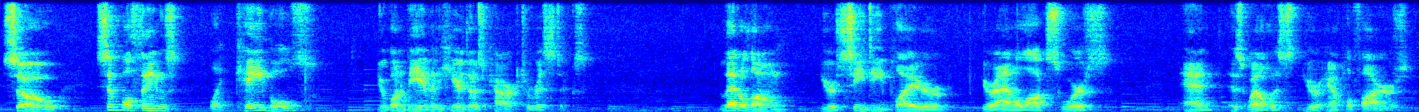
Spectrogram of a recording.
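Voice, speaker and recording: A man giving a spoken product review as an equipment reviewer, with measured, deliberate phrasing. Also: lowish voice, steady tone. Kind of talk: spoken product review to camera, semi-scripted. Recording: roomy echo, distant from the mic. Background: quiet plucked guitar or lute music.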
